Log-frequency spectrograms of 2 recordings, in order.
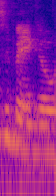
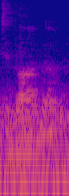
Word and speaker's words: Tobago: Because Trinidad and Tobago is an island. There's a big island and some smaller islands, but a lot of times Americans say Tobago. Ah, So I'm like, it's Tobago. Tobago.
